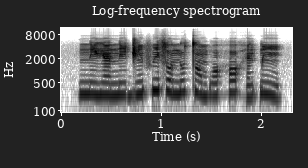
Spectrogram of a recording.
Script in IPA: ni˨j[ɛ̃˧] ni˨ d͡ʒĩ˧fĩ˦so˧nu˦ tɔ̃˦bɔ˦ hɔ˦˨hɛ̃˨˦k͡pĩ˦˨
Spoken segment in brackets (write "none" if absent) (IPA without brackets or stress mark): ɛ̃˨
